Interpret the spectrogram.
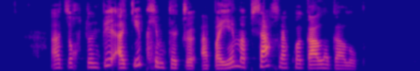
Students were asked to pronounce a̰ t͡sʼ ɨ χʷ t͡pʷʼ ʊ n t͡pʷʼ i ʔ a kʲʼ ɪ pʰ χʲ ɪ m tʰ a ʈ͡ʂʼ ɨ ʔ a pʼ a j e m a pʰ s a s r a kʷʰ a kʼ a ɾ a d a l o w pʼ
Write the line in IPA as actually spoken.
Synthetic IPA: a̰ t͡sʼ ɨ χʷ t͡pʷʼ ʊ n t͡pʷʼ i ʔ a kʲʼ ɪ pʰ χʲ ɪ m tʰ a ʈ͡ʂʼ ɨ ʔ a pʼ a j e m a pʰ s a χ r a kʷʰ a kʼ a l a ɡ a l o w pʼ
